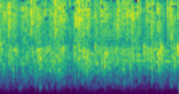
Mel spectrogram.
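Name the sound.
audience clapping hands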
